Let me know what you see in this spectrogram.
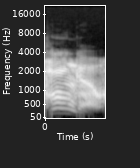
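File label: "Tango", English; JTAC; Alphabet; DCS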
